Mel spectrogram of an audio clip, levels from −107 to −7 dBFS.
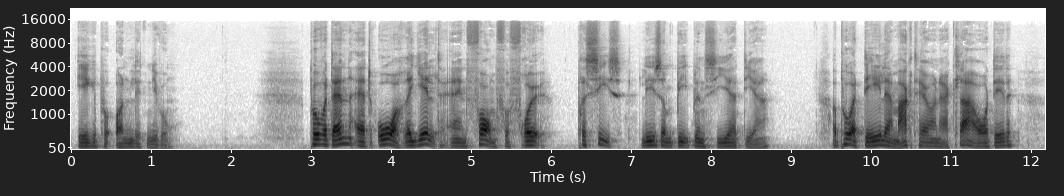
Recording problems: none

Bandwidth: 15 kHz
